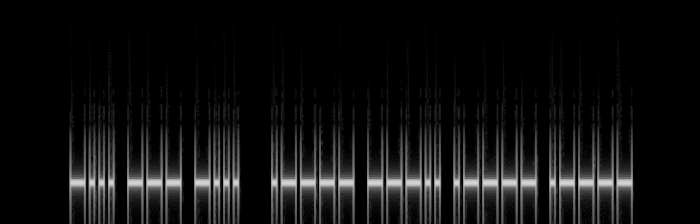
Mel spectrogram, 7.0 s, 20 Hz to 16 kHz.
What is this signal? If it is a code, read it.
Morse code, heard as a keyed tone, about 24 wpm, 700 Hz. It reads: BOB 1811
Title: CWT Exchange 25wpm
